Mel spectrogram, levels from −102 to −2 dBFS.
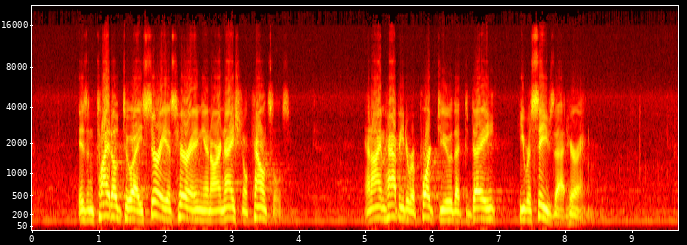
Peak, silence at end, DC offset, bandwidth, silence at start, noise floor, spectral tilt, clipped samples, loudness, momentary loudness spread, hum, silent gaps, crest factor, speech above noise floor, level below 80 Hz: -6 dBFS; 1.3 s; under 0.1%; 16.5 kHz; 0.7 s; -51 dBFS; -5 dB/octave; under 0.1%; -20 LUFS; 9 LU; none; none; 16 dB; 31 dB; -72 dBFS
